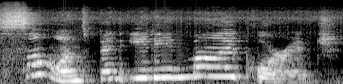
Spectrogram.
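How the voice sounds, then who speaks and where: Here a woman puts on a character voice at an extremely high pitch. She talks fairly slowly. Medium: read story.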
